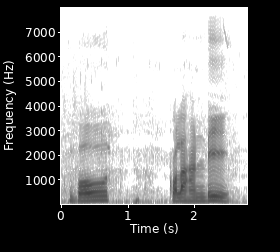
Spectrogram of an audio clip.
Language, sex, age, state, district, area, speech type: Odia, male, 18-30, Odisha, Balangir, urban, spontaneous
